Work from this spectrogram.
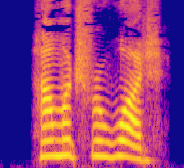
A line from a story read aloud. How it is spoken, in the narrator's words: I asked them sadly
